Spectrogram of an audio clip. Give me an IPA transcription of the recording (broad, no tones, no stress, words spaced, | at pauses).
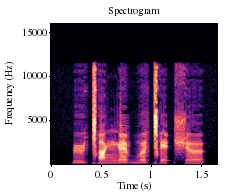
ʉǀa ŋɛ bəǀeʔʃə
